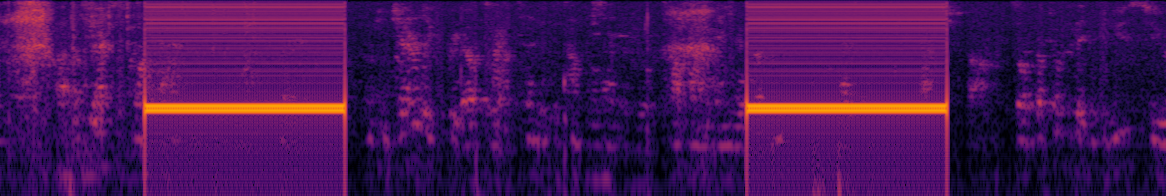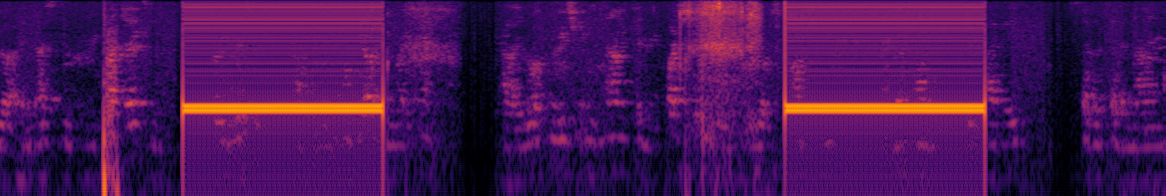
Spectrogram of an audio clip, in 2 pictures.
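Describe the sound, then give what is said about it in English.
Telephone line tones play after an extension is dialed in a company employee directory: four long, steady mid-pitched tones of about two seconds each, separated by even pauses of faint line noise. “Dialing.”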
